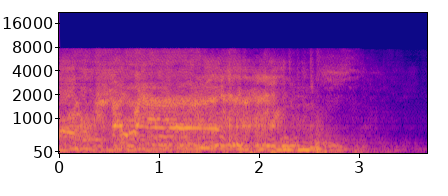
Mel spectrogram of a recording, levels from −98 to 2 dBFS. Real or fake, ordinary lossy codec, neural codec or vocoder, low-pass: fake; none; codec, 16 kHz, 2 kbps, FreqCodec, smaller model; none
